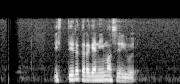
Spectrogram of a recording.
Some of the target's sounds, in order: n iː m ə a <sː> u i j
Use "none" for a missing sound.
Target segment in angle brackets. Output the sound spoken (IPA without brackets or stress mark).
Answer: s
